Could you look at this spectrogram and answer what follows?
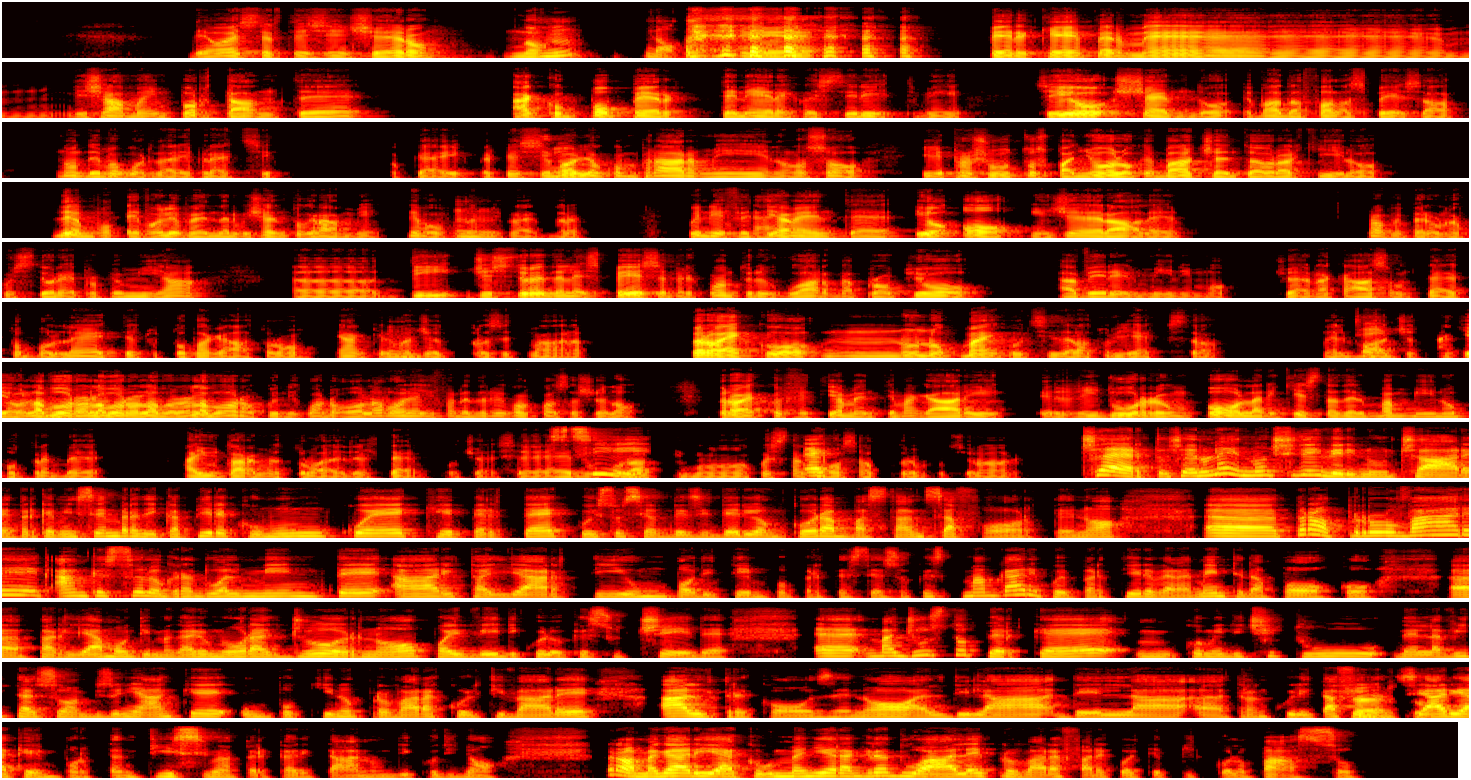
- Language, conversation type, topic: Italian, advice, Come posso bilanciare lavoro e vita personale senza rimpianti?
- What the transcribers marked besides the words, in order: laugh; "proprio" said as "propio"; "proprio" said as "propio"; "proprio" said as "propio"; "Cioè" said as "ceh"; "cioè" said as "ceh"; other background noise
